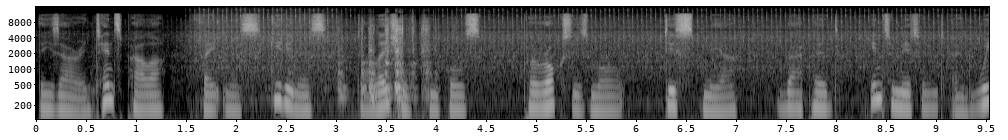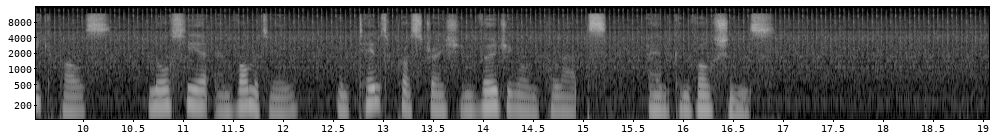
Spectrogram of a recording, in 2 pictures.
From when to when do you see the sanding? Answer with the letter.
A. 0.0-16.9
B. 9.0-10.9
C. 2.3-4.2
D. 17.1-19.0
C.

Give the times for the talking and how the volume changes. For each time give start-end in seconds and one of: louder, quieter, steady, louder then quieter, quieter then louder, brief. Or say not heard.
0.0-16.9 steady.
